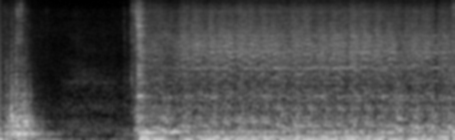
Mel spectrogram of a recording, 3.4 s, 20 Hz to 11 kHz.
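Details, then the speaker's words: 1983 Chevy C-20 with 350, first start attempt in about 7 years on a borrowed battery and old gas: a short crank, a pause, then long steady cranking that never catches; plug wires were on the wrong posts by about two. "i'm really surprised it started out started up so easy after i figured out the plug wires were on all the wrong posts by like two"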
